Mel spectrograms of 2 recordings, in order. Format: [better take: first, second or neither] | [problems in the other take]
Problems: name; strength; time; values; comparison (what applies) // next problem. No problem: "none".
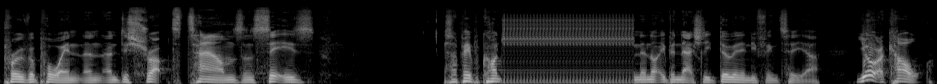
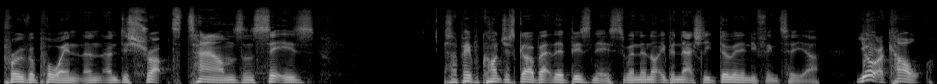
second | audio freezing; at 5 s for 1.5 s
